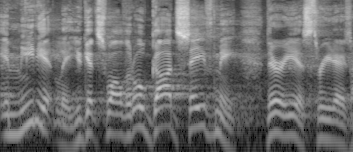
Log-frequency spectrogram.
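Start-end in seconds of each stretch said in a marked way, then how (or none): 1.3-2.4 high, drawn-out cry to God; slow, higher-pitched dramatized plea; mock desperate plea. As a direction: act out a panicked prayer for rescue. Acts out swallowed man's panicked prayer.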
